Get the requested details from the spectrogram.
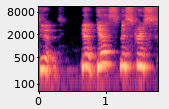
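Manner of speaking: very high, squeaky little goblin voice. Repeating what a goblin says to its mistress, in a high, squeaky goblin voice. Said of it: "in this high, squeaky voice that I can't do".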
